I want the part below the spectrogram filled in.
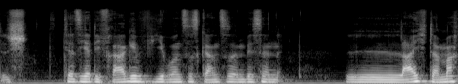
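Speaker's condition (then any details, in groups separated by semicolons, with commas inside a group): Stuttering; plays less of a role in small talk than years ago; blocks, small talk difficult; blocks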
